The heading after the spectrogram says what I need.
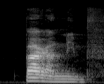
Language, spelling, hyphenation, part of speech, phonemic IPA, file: Dutch, paranimf, pa‧ra‧nimf, noun, /ˈpaː.raːˌnɪmf/, Nl-paranimf.ogg
- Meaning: 1. anyone accompanying a bride or groom at their wedding, sometimes also taking the responsibility for its organisation 2. an assistant to a central figure at an important ceremony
